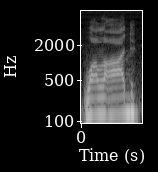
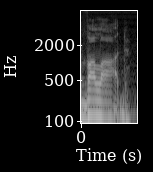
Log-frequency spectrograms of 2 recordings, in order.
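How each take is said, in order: First: The word begins with a W sound. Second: The word begins with a V sound. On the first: "some people pronounce it as a W sound" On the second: "I kind of stick with the v sound"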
